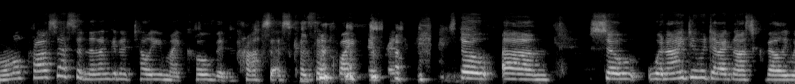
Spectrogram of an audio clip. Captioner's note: laugh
